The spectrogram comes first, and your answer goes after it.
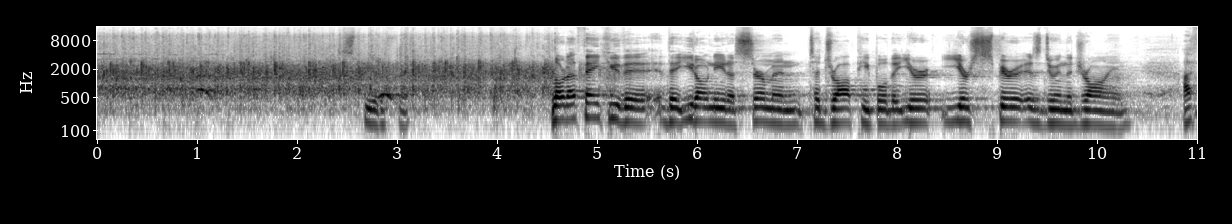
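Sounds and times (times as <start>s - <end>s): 
audience clapping hands: 0.0s - 5.2s
speech: 2.6s - 3.4s, 4.5s - 10.9s.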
